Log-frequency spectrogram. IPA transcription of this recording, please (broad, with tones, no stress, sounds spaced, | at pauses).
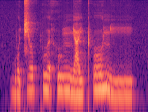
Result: b o˧˩ t͡ɕ ɤː˧˥ p̚ k u˥˨ ə̯ h uː˧ ŋ ɲ aː˩ j pʰ oː˧˥ ɲ iː˩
